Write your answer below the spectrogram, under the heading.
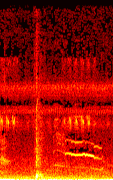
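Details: A stray yellow cat named Norang (Yellow), coming to a yard for food and offered a Churu treat, gives a short, faint falling meow with a thin harmonic tone. Steady insect chirping pulses behind it, and a brief knock is heard.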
